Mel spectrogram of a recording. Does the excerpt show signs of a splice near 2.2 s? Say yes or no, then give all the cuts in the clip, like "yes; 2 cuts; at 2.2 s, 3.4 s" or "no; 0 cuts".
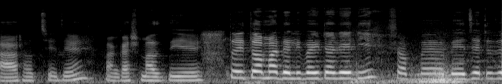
yes; 1 cut; at 2.2 s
